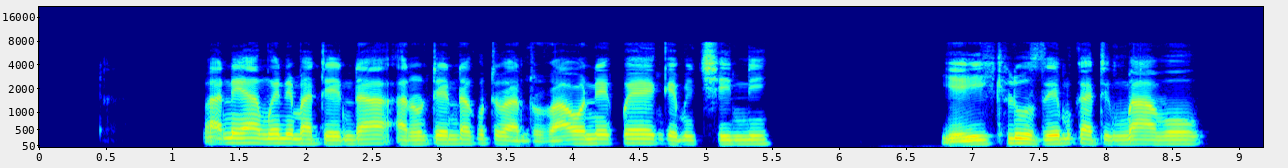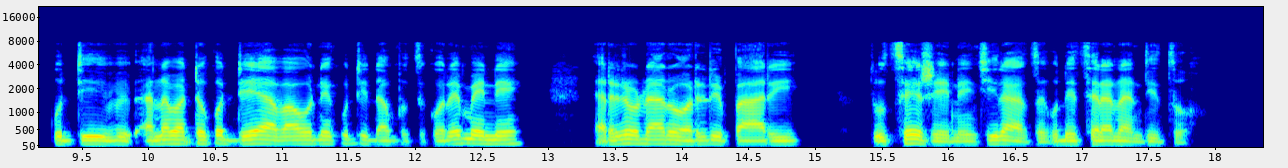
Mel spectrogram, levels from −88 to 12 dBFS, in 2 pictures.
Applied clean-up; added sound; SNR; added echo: neural mask model Resemble Enhance denoiser.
